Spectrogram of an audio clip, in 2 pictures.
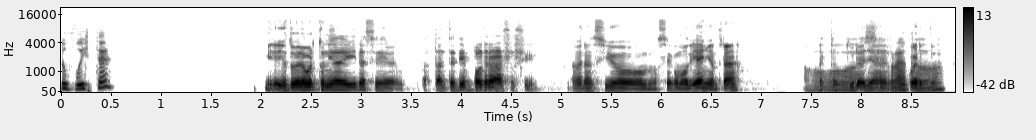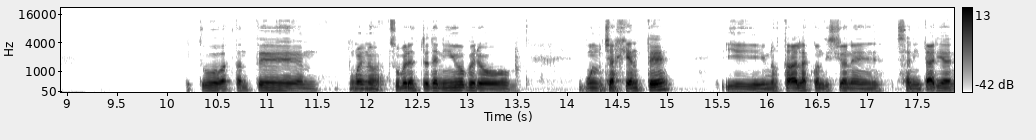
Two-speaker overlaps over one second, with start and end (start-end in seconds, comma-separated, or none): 7.5-8.8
